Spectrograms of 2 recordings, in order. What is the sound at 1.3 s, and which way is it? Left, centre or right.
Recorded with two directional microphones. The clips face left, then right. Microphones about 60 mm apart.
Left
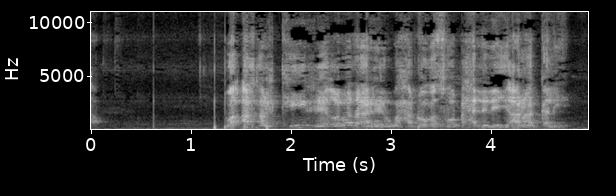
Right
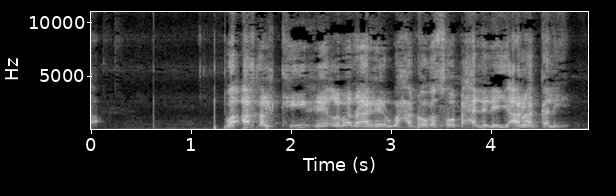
A man's voice, right.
